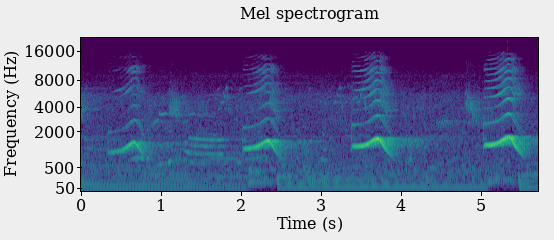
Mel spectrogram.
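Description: An Asian koel gives four loud, clear whistled notes, each swooping upward then dropping slightly, about every second and a half, over faint background chatter.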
